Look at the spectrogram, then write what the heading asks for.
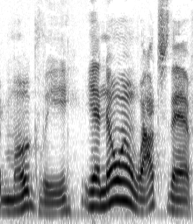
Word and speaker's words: Mowgli: The only thing I have heard of is Malawi, The little Jungle Book boy. I'm pronouncing. Oh, that wrong. Mowgli. Mowgli.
